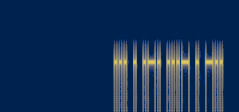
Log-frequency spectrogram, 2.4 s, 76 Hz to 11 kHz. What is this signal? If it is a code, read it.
Morse code, heard as a keyed tone, about 50 wpm, 700 Hz. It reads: SERVED
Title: ED Suffix - Top 100 Words with Base Words 50wpm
